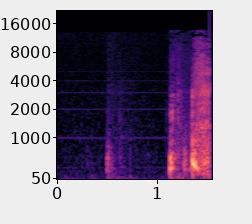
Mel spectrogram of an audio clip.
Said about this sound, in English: Excuse me, I'm still sneezing from yesterday.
